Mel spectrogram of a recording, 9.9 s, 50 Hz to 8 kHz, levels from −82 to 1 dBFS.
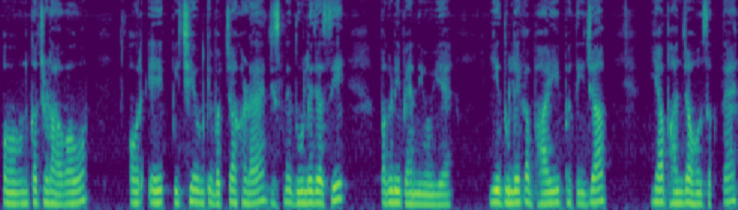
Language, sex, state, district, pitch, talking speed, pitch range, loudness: Hindi, female, Haryana, Rohtak, 160 Hz, 170 wpm, 155-170 Hz, -17 LUFS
